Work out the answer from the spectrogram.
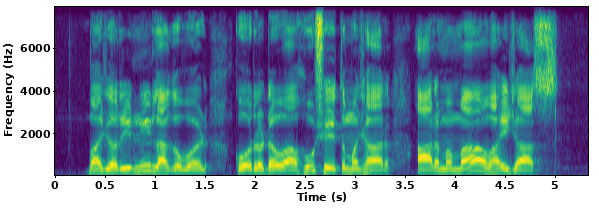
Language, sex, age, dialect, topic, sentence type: Marathi, male, 36-40, Northern Konkan, agriculture, statement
